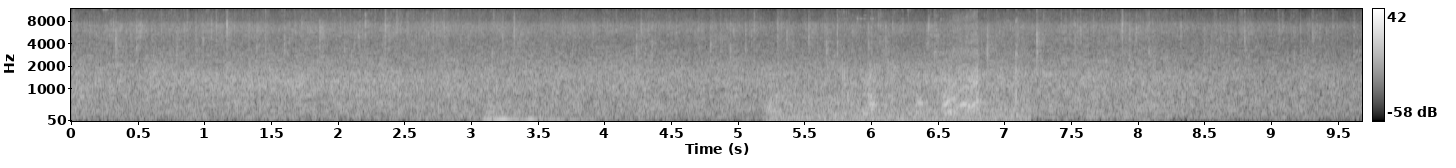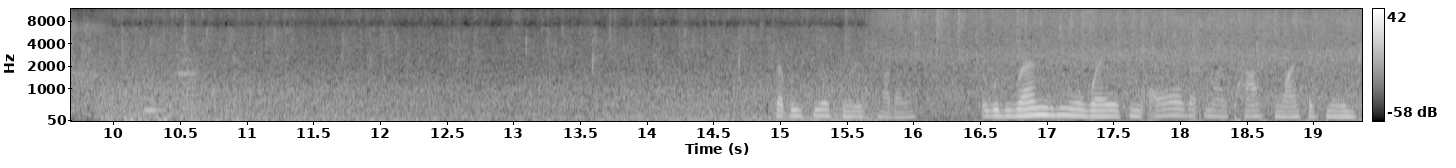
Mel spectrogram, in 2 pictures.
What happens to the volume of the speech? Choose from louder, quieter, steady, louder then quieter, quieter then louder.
louder then quieter.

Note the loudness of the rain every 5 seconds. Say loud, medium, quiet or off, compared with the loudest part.
loud, loud, medium, loud.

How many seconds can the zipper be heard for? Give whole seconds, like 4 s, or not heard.
2 s.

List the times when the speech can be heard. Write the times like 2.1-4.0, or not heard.
14.8-19.3.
